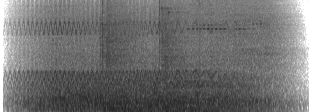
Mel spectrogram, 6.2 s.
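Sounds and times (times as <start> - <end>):
ship generator starting and stopping: 1.4 - 6.1.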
